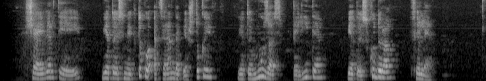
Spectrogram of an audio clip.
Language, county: Lithuanian, Vilnius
